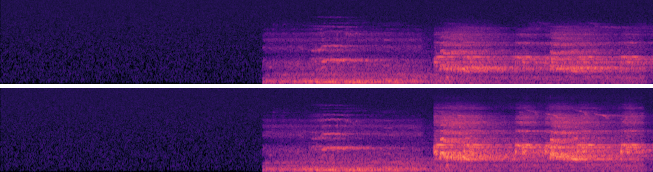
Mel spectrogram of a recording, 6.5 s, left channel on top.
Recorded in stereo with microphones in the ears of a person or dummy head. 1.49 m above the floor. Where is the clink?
I don't hear a clink.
